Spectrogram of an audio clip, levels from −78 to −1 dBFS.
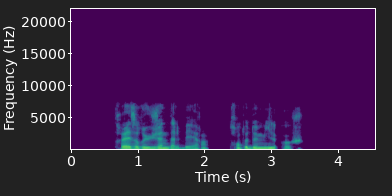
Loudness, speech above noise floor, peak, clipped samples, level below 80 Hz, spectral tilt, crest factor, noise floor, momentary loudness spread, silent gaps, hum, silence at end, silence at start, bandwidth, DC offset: -27 LUFS; over 64 dB; -8 dBFS; under 0.1%; -62 dBFS; -6.5 dB/octave; 20 dB; under -90 dBFS; 16 LU; 2.13-2.37 s; none; 1.15 s; 0.7 s; 7.4 kHz; under 0.1%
